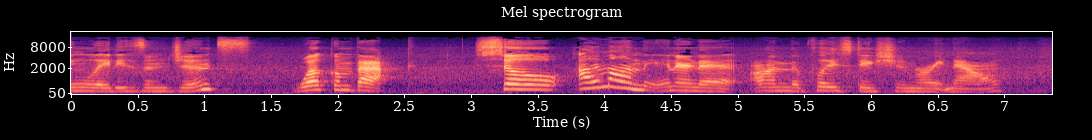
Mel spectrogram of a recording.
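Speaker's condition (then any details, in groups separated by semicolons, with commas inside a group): Cerebral palsy, severe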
